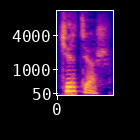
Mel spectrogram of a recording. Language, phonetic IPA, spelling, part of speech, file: Russian, [t͡ɕɪrˈtʲɵʂ], чертёж, noun, Ru-чертёж.ogg
- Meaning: draft, scheme, plan, diagram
